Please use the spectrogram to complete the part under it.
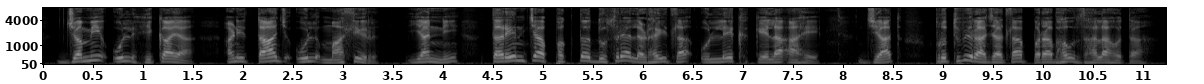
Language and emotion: Marathi, neutral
